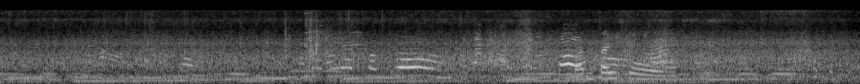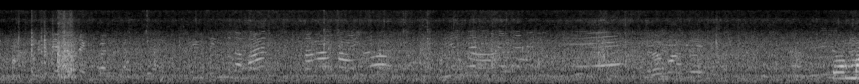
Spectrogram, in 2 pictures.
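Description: Young women talk and call out to each other nearby.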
